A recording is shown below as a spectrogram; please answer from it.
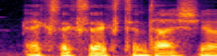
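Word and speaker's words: XXXTentacion: his name and i'm like how do you pronounce it he's like xxx tentacion and i'm like okay cool i was like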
